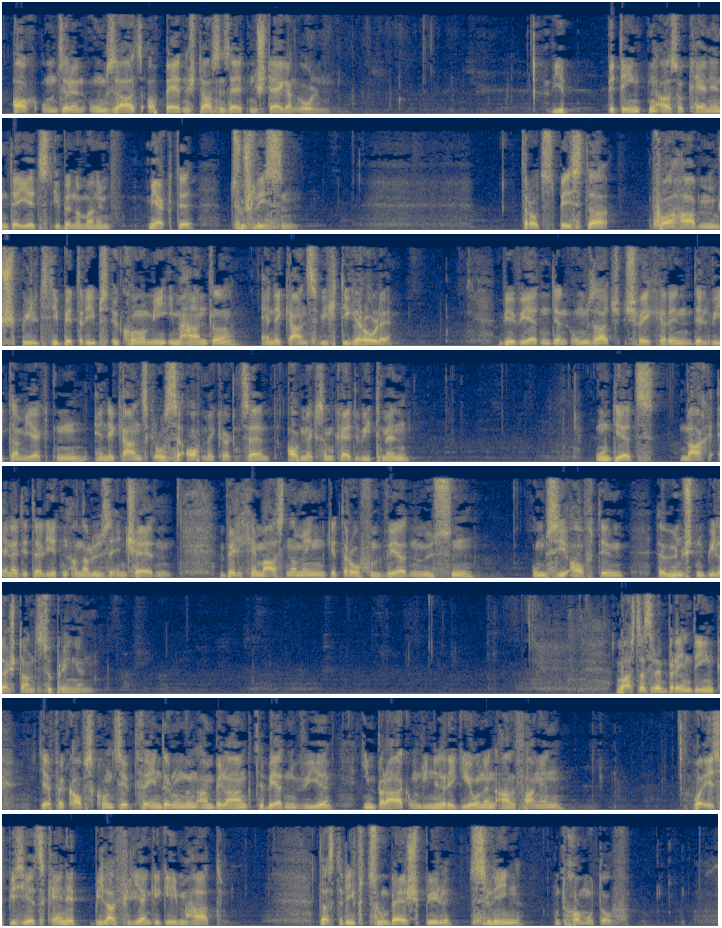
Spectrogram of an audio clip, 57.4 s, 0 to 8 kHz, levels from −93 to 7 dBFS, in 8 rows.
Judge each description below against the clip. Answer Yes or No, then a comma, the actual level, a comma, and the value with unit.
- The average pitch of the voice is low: Yes, low, 100 Hz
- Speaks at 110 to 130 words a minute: No, slow, 95 wpm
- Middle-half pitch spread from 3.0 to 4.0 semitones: Yes, average, 3.5 semitones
